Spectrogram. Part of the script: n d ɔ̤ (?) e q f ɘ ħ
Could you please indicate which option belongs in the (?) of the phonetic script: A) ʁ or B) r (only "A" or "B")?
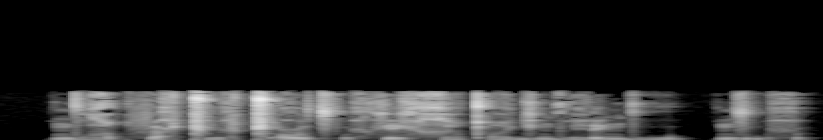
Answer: A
